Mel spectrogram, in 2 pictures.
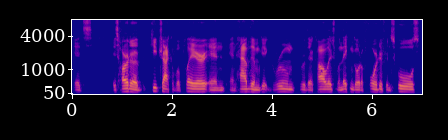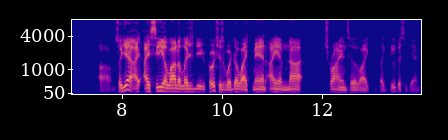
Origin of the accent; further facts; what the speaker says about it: Providence, Rhode Island, United States; I'm from Providence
